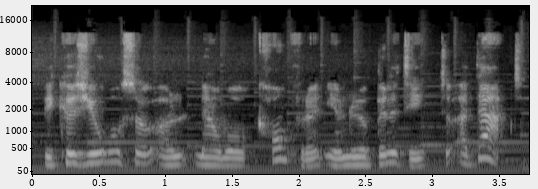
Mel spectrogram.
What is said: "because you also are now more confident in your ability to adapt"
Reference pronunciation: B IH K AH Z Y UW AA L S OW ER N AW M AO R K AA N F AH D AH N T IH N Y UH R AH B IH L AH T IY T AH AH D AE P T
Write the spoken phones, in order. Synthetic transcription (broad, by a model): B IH K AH Z Y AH AA L S OW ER N AW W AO L K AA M F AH D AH N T IH N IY AH B IH L AH T IY T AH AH D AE P T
